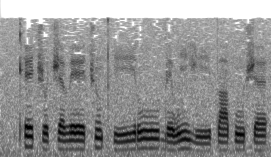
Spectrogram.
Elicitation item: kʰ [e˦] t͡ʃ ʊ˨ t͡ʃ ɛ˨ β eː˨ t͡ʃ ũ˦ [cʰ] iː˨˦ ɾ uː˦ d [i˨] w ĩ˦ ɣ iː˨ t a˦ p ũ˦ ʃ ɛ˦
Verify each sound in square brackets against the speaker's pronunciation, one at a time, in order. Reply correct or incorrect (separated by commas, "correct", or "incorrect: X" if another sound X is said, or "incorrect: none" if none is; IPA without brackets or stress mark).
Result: correct, incorrect: tʰ, incorrect: e˨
